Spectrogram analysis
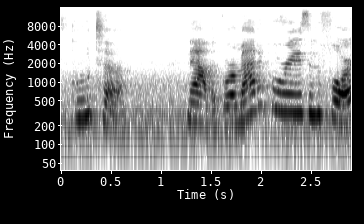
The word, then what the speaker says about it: gute: it out that's right there's no n on good it's not Gooden like these other three it's gouter now the grammatical reason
